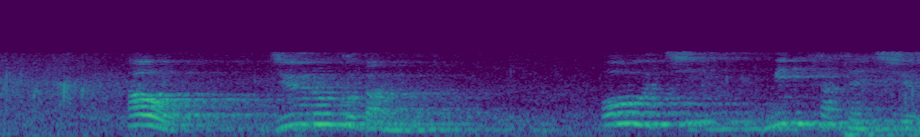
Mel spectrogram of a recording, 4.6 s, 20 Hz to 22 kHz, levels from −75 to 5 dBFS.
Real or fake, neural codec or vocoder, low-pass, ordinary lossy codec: fake; vocoder, 44.1 kHz, 128 mel bands every 256 samples, BigVGAN v2; 5.4 kHz; none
